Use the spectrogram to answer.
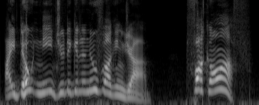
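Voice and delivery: high, heated brush-off ending loud; real irritation, pitch jumping up; angry dismissal. Real, not acted. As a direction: build to a loud, curt dismissal. Ranting at his absent father.

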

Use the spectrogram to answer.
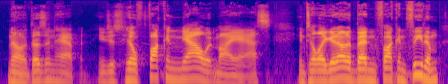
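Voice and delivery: ordinary delivery

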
